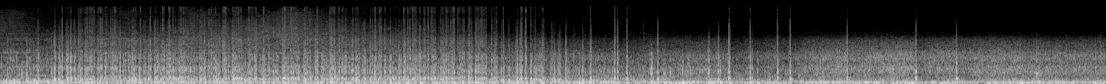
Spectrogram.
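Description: Dense fireworks barrage: a continuous rumble of many overlapping shell bursts, with a run of sharp, separate cracks from about halfway through.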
